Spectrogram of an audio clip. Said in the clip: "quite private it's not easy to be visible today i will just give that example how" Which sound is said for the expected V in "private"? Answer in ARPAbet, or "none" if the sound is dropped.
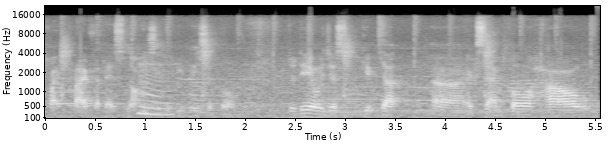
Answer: B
